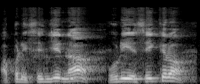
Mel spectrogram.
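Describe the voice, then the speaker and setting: A man's voice: medium pitch, moderate pace, natural voice. A man voicing a bullying, scornful male crow in a children's cartoon, with a taunting, bossy manner. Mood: smug, mocking.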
